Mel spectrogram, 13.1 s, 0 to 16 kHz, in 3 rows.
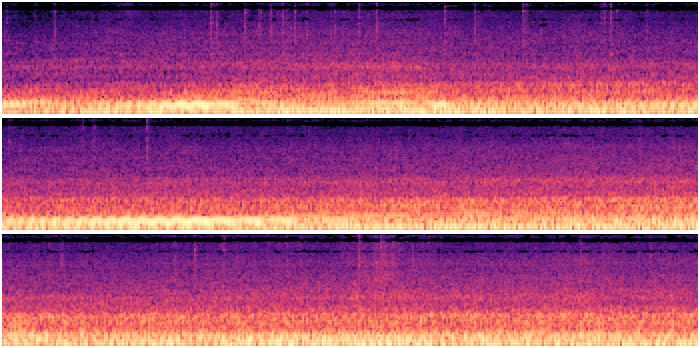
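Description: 1997 Chevrolet Camaro's 3.8-litre V6 heard from inside the cabin, accelerating through the gears. Its pitch rises and drops at a shift about two and a half seconds in, then rises again and drops at a second shift near nine seconds, then climbs on. It pulls cleanly, without the hesitation that a failing mass airflow sensor (code P0102) had been causing.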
